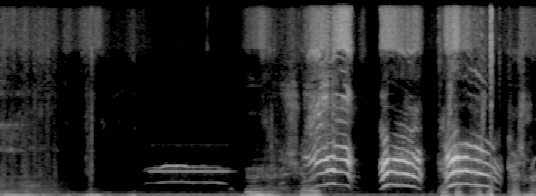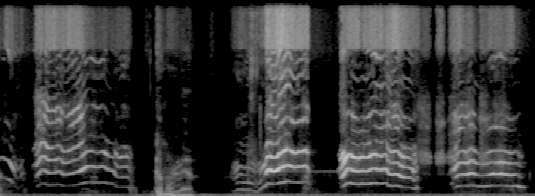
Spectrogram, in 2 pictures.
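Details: A Cane Corso cries while Cashmere, another dog, is in labour. It gives a series of high, wavering whines, each rising and then falling, separated by short pauses, with low human voices between them.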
